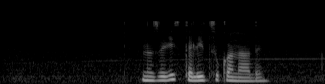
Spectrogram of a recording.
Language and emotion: Russian, neutral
